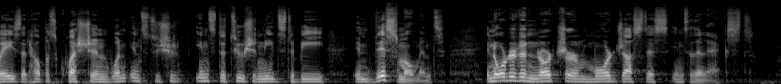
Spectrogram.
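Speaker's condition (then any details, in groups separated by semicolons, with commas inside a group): No condition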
